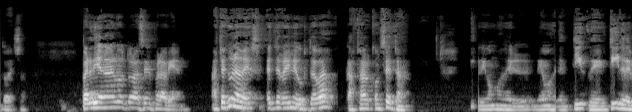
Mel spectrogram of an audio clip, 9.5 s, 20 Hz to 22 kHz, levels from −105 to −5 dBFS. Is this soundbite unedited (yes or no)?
no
